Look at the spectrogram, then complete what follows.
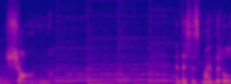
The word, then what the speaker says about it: Seam: The name's Seam, pronounced Sham.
